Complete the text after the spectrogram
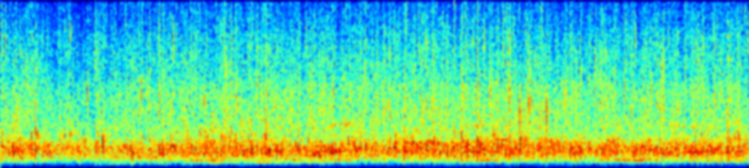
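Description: An audience cheers and whistles.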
